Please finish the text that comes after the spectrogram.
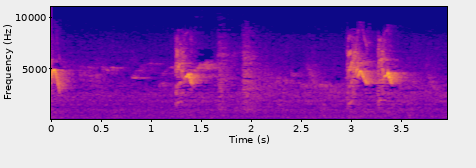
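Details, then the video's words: Olive-backed sunbird, called konin, giving high, sharp chirps used as a lure for other birds: a short thin note, a pause, then two quick bright chirps near the end. "Suara panggilan konin"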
